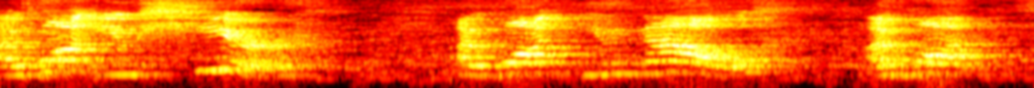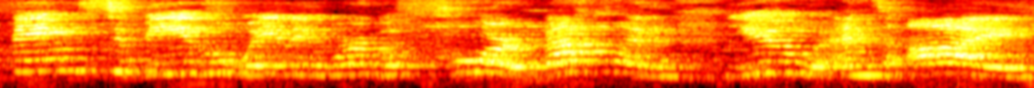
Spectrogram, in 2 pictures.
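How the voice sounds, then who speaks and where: Raising and projecting her extremely high voice, a woman speaks very slowly over noticeable background noise. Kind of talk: spoken word poetry performance. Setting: live event. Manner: emotional, grieving.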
